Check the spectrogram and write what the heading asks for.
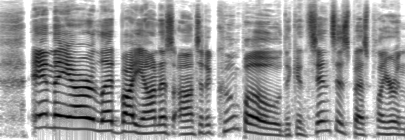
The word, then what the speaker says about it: Giannis Antetokounmpo: I'm not choosing Giannis Antetokounmpo. I'm choosing Joel Embiid. Oh. You guys like that pronunciation, by the way?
